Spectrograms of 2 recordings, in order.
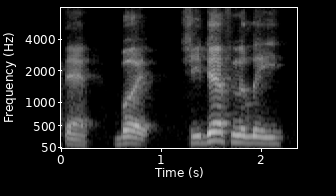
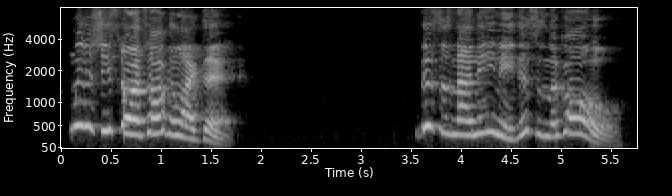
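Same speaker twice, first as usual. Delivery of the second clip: high incredulous questioning; who is this woman; 10 semitones higher than usual. Real, not acted. Host questioning Nene's new L A voice, high and incredulous.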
